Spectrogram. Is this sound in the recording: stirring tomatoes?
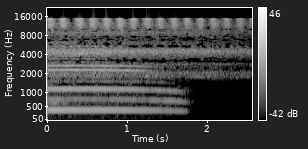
no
